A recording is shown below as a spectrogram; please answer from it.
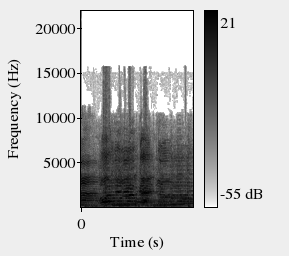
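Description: A male lead singer and a men's gospel choir singing a worship song, the lead's voice sliding up and down in a run about half a second in.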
